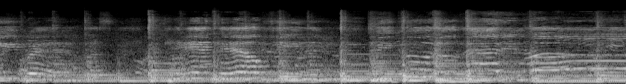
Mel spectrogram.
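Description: Live music with strummed guitar and a melody line that bends in pitch over a steady low bass, moving into long held notes near the end.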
